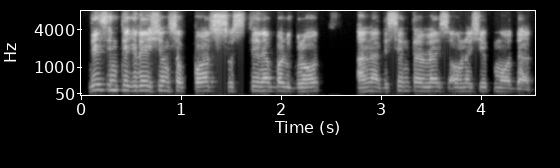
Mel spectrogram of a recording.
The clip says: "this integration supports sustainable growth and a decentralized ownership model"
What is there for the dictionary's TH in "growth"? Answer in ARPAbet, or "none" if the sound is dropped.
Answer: T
